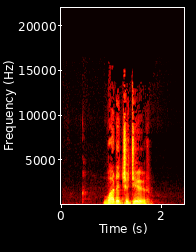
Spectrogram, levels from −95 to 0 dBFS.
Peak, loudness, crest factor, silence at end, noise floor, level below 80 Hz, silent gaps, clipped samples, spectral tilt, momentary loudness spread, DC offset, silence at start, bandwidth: 0 dBFS; -16 LUFS; 18 dB; 0.7 s; -73 dBFS; -52 dBFS; none; under 0.1%; -4 dB/octave; 13 LU; under 0.1%; 0.85 s; 15 kHz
